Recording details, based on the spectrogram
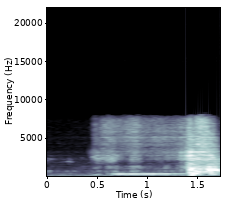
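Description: A soft rising hiss of airflow with a steady low hum, then a louder rush of air: a mechanical ventilator delivering a breath.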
